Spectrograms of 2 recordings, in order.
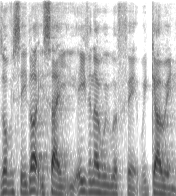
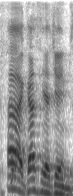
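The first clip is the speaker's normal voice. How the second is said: laughing mock Spanish; 3 semitones higher, 5 dB louder than usual. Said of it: "you're like".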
